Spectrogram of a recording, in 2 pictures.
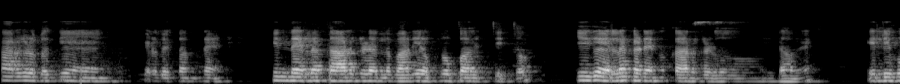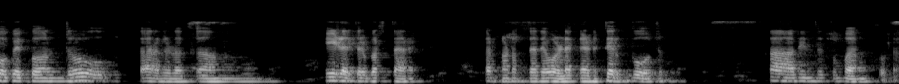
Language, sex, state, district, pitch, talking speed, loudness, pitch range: Kannada, female, Karnataka, Shimoga, 150 Hz, 120 wpm, -23 LUFS, 140-165 Hz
